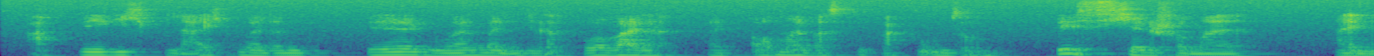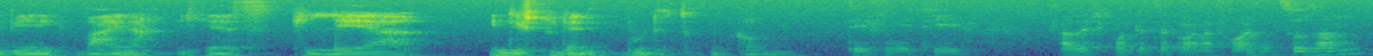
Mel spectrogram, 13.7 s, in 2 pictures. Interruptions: none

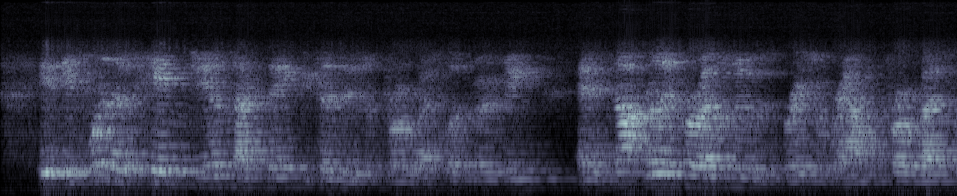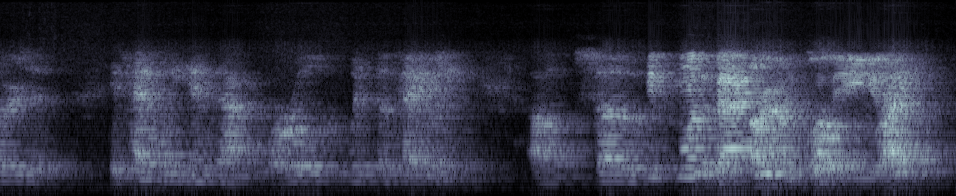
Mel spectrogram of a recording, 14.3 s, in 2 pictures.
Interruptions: present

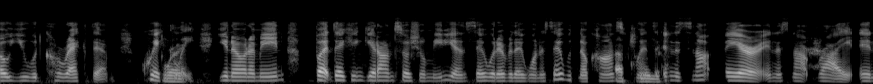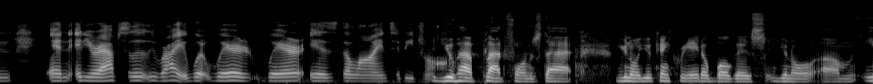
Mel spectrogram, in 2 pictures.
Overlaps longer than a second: none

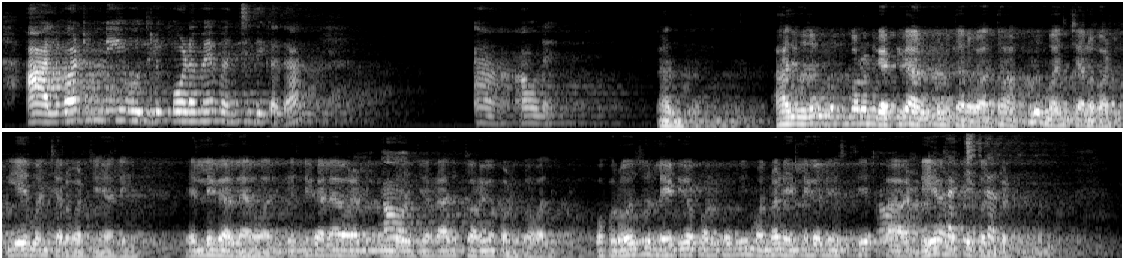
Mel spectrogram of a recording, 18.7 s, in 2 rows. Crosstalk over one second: present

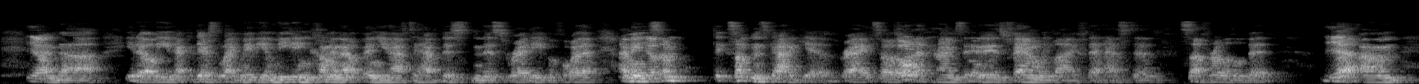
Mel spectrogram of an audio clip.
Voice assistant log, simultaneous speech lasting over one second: none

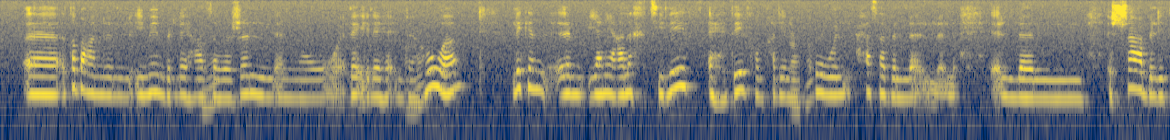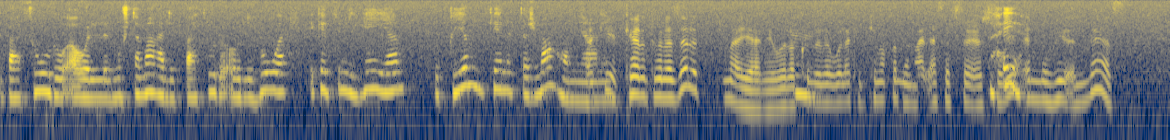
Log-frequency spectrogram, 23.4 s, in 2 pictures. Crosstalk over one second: none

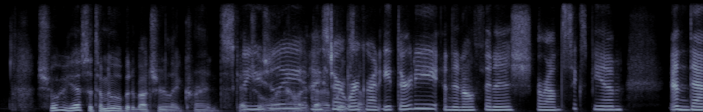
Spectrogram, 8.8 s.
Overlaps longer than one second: present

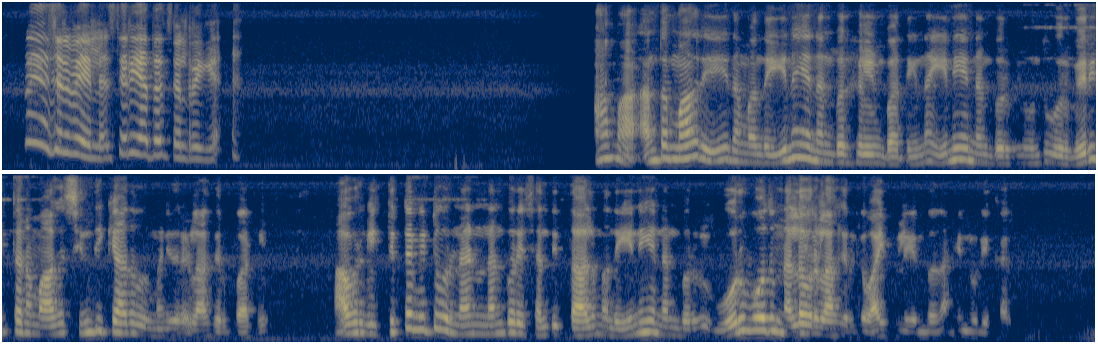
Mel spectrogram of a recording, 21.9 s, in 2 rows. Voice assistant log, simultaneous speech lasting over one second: none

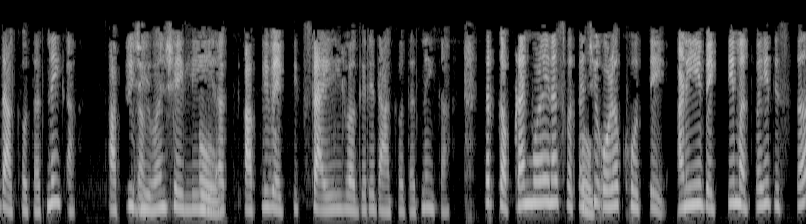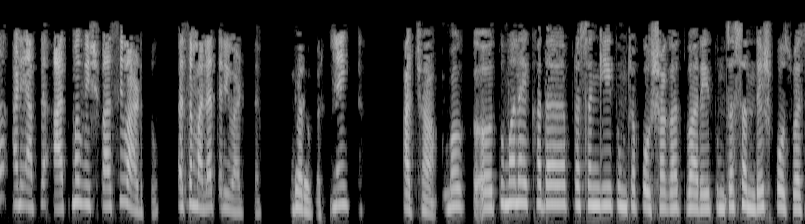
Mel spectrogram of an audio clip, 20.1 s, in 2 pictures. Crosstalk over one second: none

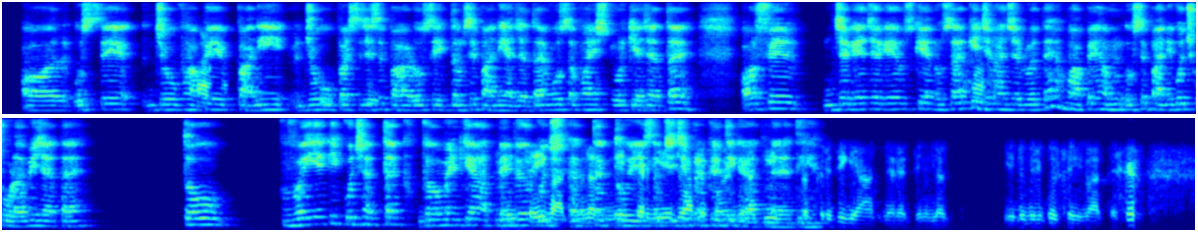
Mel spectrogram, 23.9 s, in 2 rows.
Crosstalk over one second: present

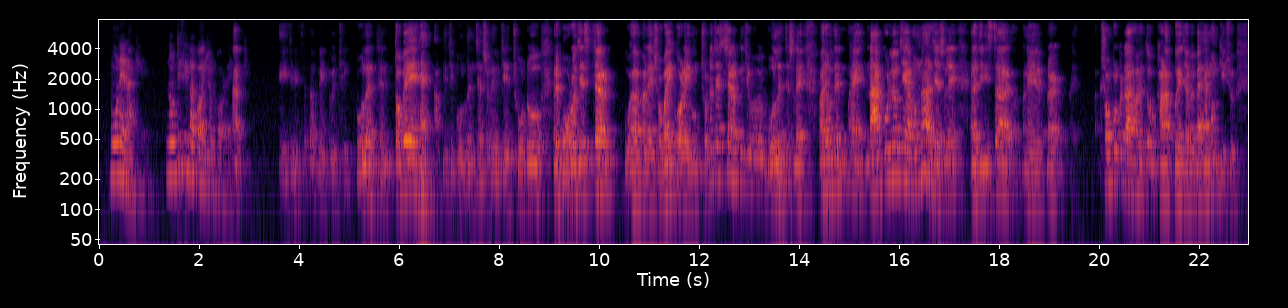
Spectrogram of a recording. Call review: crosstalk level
none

